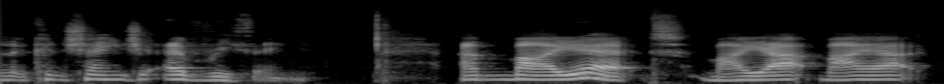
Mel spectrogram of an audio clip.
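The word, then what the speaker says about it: Maat: what she was um it's pronounced mayet you can say may may mayet she's an ancient Egyptian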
